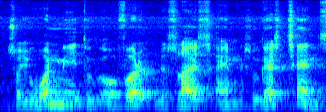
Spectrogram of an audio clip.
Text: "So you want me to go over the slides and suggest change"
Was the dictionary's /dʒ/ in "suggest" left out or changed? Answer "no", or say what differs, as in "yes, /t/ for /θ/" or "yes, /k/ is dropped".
yes, /dʒ/ is dropped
